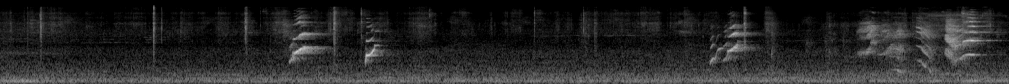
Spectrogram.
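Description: Young African grey parrot squawking in fright while held for a wing clip. Two short rising squawks come about three seconds in, another around seven seconds, and a quick run of them near the end.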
